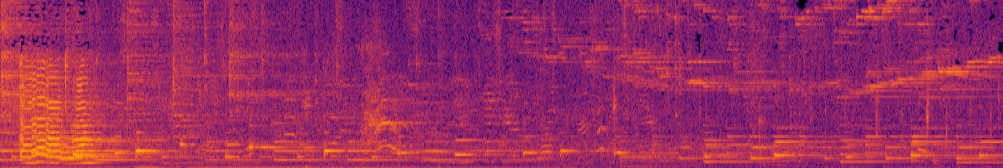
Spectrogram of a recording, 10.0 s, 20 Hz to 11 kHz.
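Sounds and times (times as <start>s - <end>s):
live band playing instrumental: 0.0s - 10.0s.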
